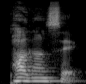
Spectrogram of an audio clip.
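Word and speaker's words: 빨간색: say red in korean red reminds us of the red gum which is in our palm palm gum pagan seik how do you say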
